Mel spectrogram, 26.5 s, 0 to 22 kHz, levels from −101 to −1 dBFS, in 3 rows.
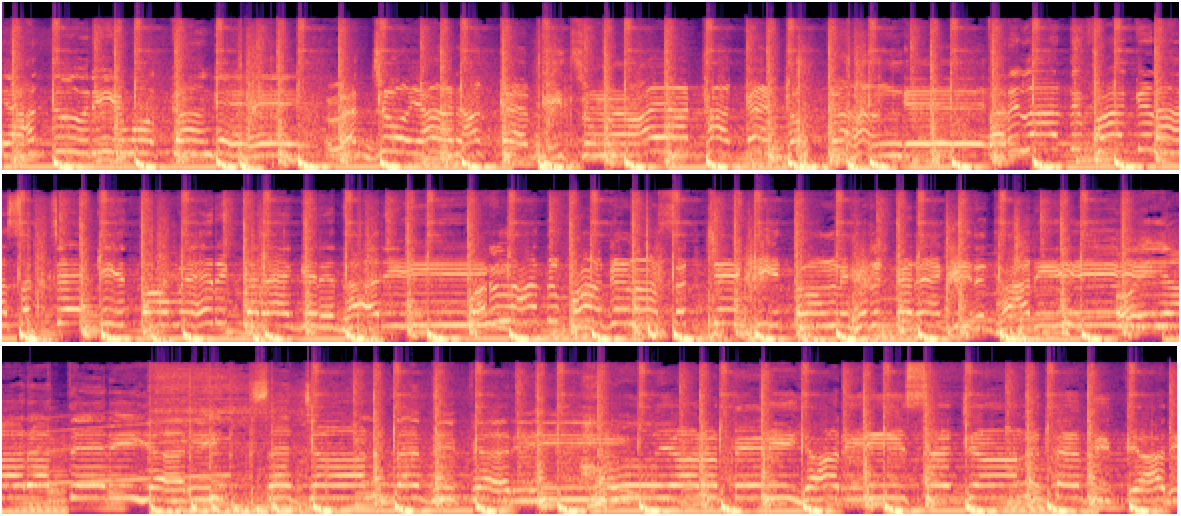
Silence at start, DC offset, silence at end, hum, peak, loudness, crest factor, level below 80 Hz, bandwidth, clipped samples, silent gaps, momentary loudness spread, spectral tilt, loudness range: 0 s; under 0.1%; 0 s; none; 0 dBFS; -8 LUFS; 8 dB; -14 dBFS; 16 kHz; 0.5%; none; 2 LU; -4.5 dB/octave; 1 LU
